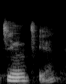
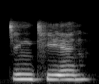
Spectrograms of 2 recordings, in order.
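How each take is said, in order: First: The level pitch is held fairly low. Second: The level pitch is held clearly high. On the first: The speaker calls it wrong. "Not say" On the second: The speaker calls it right. "raise the tone, please"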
